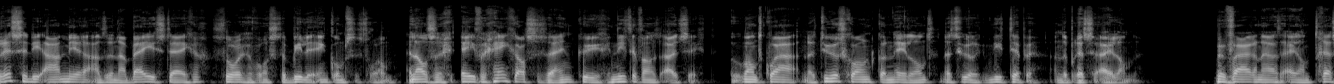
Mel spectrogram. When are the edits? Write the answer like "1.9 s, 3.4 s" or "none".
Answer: 4.0 s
